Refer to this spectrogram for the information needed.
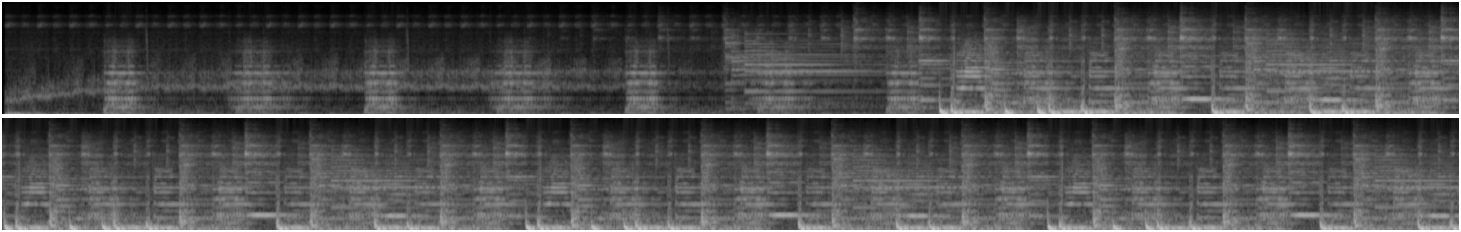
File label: beat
